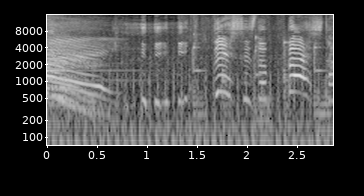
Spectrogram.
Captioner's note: peppa giggles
